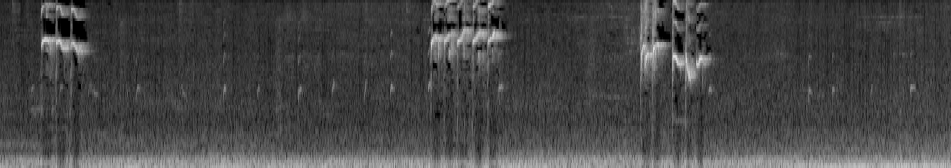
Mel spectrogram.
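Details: Greater green leafbird, a caged bird, gives three bursts of bright, high whistled notes with quick slurred trills, spaced a few seconds apart, over a steady low rumble of background noise.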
